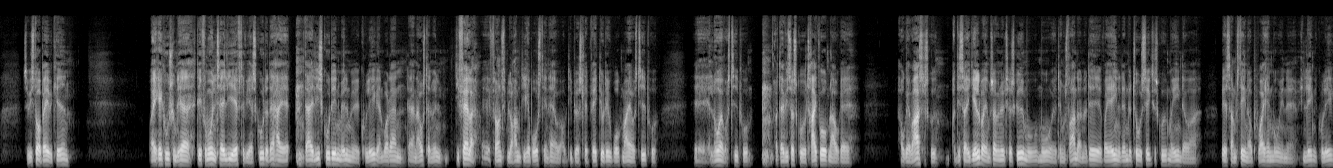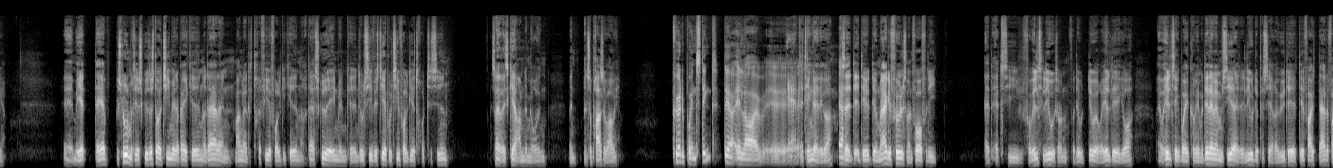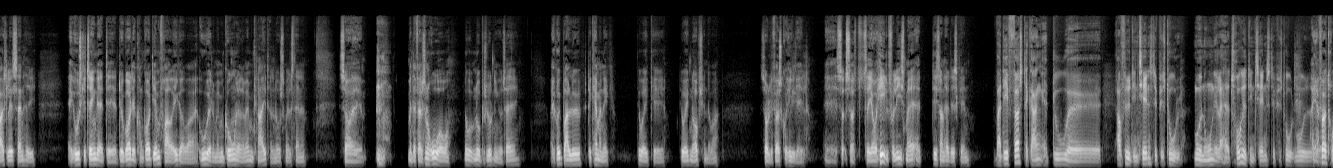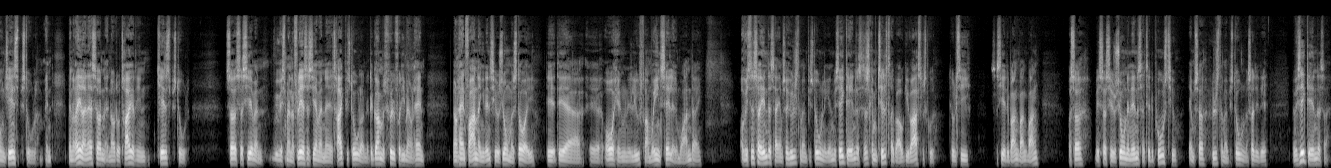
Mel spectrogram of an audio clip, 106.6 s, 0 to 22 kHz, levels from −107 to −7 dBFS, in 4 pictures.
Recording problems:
thin; somewhat; fading below 250 Hz

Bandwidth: 14.5 kHz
